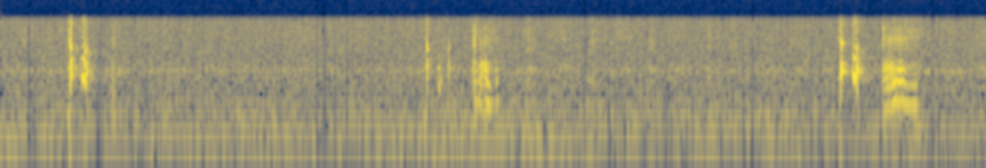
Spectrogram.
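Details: Two-week-old newborn baby: three sharp, brief hiccups, about twenty a minute, in a quiet room.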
